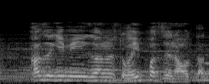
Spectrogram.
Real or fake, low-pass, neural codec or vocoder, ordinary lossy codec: real; 7.2 kHz; none; AAC, 32 kbps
